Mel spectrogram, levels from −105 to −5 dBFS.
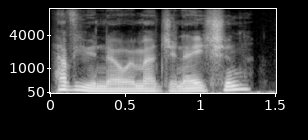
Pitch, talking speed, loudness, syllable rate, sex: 115 Hz, 160 wpm, -19 LUFS, 6.3 syllables/s, male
